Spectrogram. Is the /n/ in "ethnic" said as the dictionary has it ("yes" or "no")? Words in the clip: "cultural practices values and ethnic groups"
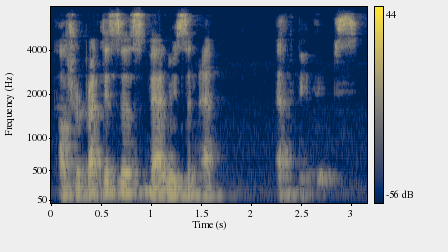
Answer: no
